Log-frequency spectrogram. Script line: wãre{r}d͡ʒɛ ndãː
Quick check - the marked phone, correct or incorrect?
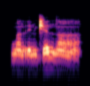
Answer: incorrect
